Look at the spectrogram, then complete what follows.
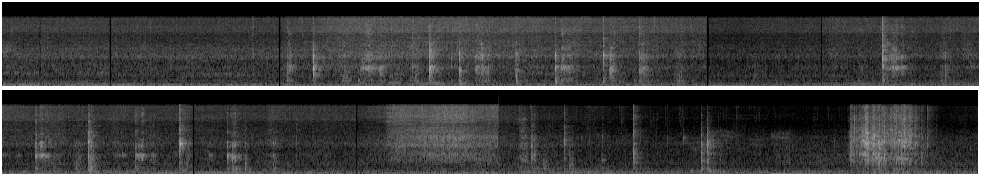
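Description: Onion and tomato masala sizzling in a frying pan while a metal spoon stirs it, with many short clicks and scrapes of the spoon against the pan. Near the end, a louder burst of sizzling and clatter as crabs are tipped into the masala.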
